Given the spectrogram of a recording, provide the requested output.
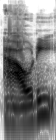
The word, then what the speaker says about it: Audi: In Audi, it makes a sound ow.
